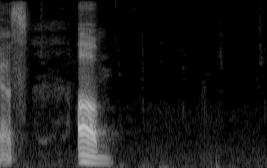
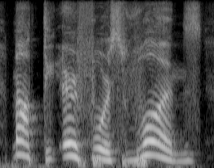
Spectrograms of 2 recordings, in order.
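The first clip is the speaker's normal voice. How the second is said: whiny plea; 4 semitones higher, 3 dB louder, slower than usual. Retold or imitated. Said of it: "he would always say".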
